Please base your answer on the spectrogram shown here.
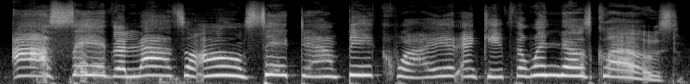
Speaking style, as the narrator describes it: screams at me

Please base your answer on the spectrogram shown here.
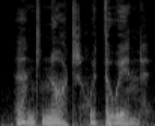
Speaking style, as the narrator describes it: muttered Aragorn

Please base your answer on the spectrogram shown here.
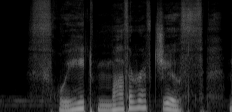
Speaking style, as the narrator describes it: Mac mumbled

